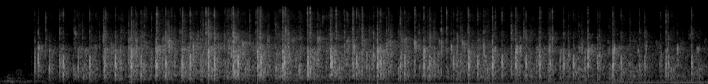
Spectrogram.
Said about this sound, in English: I think that's a moment of applause there.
